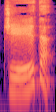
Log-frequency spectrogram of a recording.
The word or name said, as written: zhi2de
